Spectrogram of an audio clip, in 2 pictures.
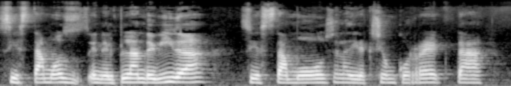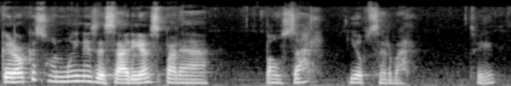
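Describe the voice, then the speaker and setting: Her tone is dark and mellow. The woman has a medium pitch, and her intonation stays fairly even. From Mexico, Tijuana. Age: 30s. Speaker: dentist and spiritual content creator. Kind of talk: personal storytelling monologue. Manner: casual, conversational.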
